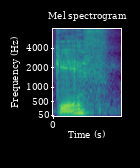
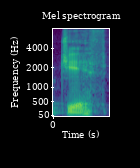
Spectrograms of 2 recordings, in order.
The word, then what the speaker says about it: gif: bit like probably the world's first gif or Jif depending on how you pronounce it yeah using every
